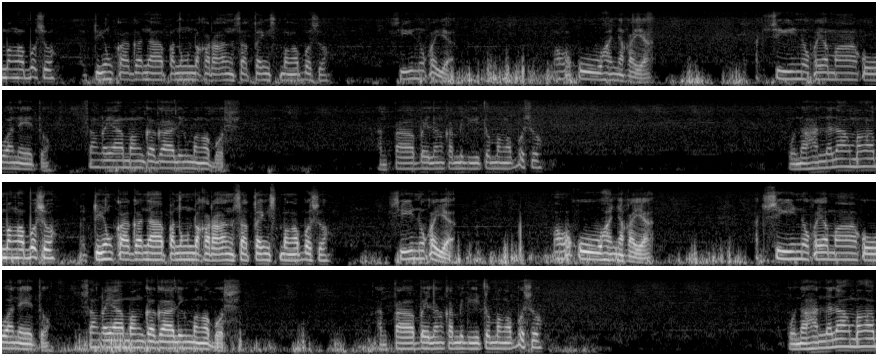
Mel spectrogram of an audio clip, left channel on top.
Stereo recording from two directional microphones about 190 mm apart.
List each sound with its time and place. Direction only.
0.0 s speech: 40° right (ahead or behind)
12.5 s speech: 35° right (ahead or behind)
13.7 s speech: 30° right (ahead or behind)
16.6 s speech: 35° right (ahead or behind)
